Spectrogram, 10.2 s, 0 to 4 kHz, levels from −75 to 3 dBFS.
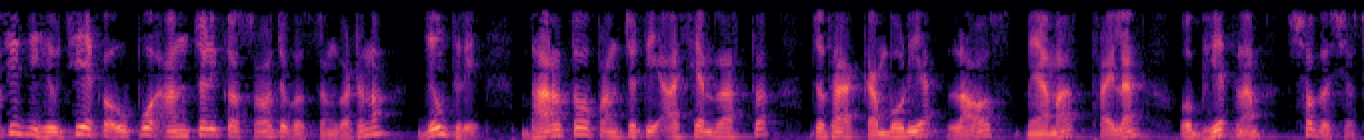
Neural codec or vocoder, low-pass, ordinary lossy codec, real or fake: none; 3.6 kHz; none; real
